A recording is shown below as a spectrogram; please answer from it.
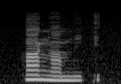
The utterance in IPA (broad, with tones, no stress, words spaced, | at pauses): a˦ŋã˧ mi˧k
